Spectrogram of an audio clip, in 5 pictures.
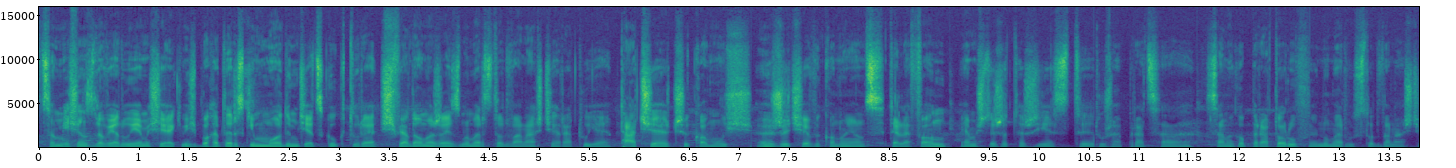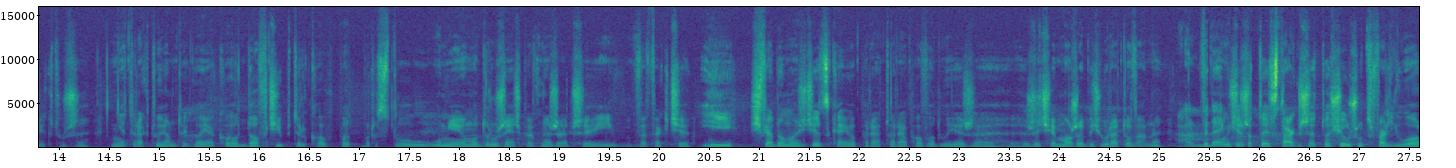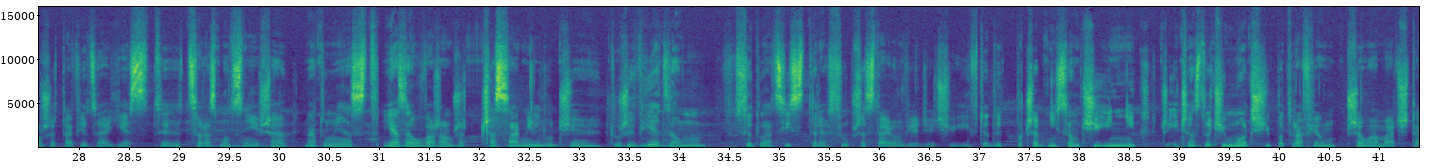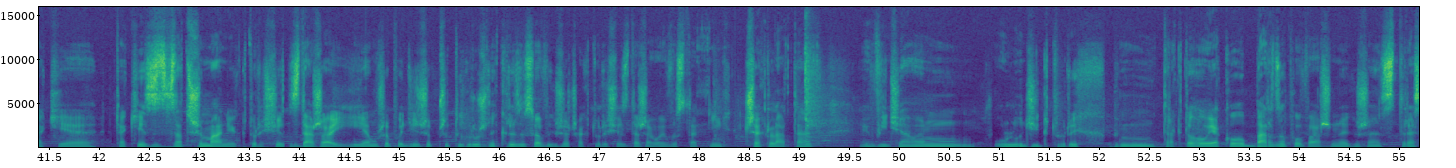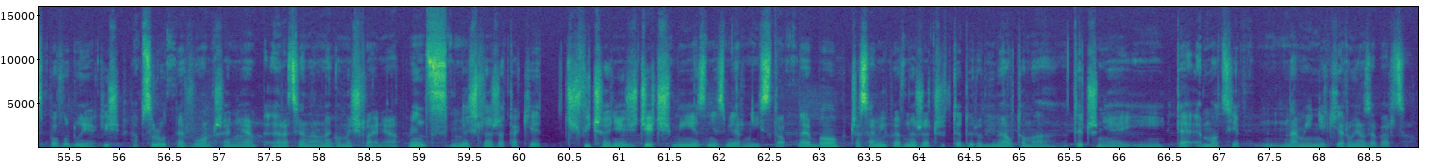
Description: Wojewoda dolnośląski – Jarosław Obremski mówiąc o zakończonym konkursie dla uczniów szkół podstawowych na Dolnym Śląsku, podkreślił, że coraz częściej to dzieci ratują życie swoich najbliższych dzwoniąc pod 112.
